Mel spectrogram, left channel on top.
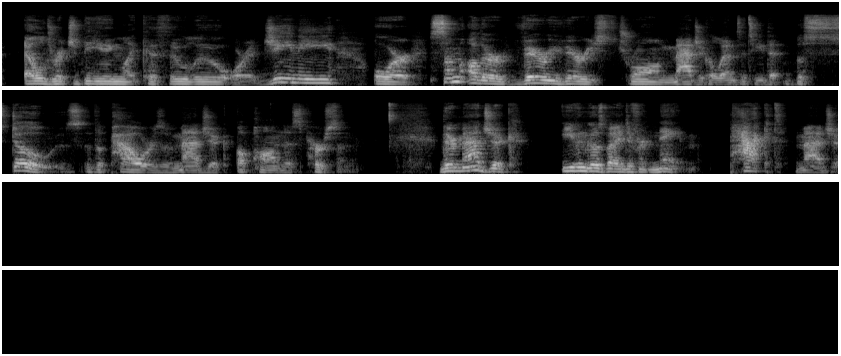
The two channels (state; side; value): silent; right; 58 dB below the other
